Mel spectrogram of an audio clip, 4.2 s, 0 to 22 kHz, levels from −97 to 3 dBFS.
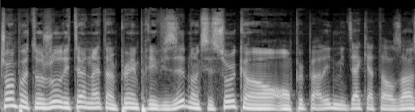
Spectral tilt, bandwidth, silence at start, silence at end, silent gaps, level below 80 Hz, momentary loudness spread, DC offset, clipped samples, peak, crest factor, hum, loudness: -6.5 dB/octave; 14 kHz; 0 s; 0 s; none; -30 dBFS; 5 LU; under 0.1%; under 0.1%; 0 dBFS; 12 dB; none; -13 LUFS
